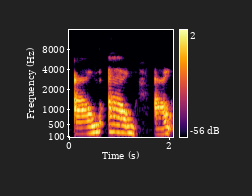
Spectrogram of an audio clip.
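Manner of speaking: retold groans of stomach pain; voicing the pain again. To Mum and Rebecca in the shop, mock pained ows.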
